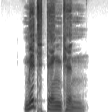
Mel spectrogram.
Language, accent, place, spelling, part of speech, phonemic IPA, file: German, Germany, Berlin, mitdenken, verb, /ˈmɪtˌdɛŋkn̩/, De-mitdenken2.ogg
- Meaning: to follow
